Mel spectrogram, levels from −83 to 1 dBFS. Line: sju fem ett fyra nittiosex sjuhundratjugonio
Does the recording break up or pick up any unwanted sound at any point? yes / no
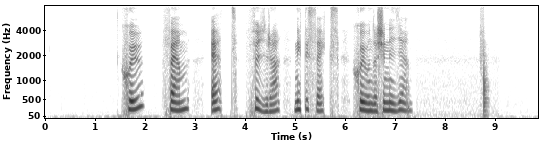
yes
